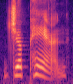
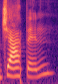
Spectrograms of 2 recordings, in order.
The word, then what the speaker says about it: Japan: okay the next one Japan it's not Japan which is what it might look like but it's Japan and you can tell it stresses on the Pan part of it next country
